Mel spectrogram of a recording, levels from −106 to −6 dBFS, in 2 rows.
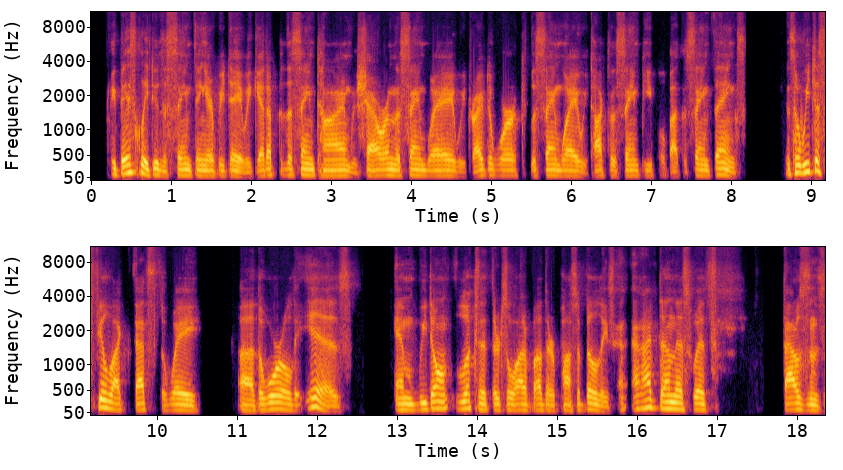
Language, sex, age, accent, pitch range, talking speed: English, male, 50-69, American, 100-125 Hz, 225 wpm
